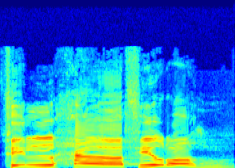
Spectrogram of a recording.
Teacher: را پر زبر ہے، را کو پر پڑھیں گے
